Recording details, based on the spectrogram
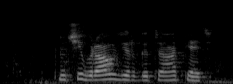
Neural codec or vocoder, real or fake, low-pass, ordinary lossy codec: codec, 16 kHz, 4 kbps, X-Codec, WavLM features, trained on Multilingual LibriSpeech; fake; 7.2 kHz; AAC, 48 kbps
